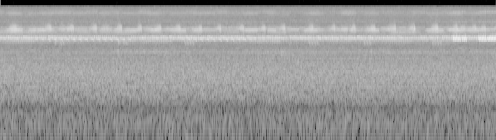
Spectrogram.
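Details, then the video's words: Crickets at night produce a steady high-pitched trill with a softer rhythmic pulsing above it, then a pair of louder, clipped chirps closes the clip. "Soothing Cricket Sounds"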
